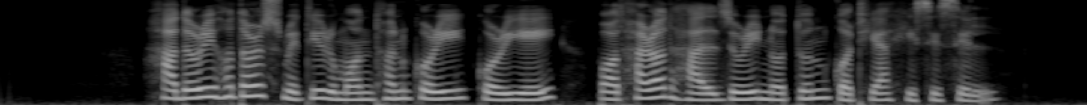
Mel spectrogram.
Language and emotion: Assamese, neutral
